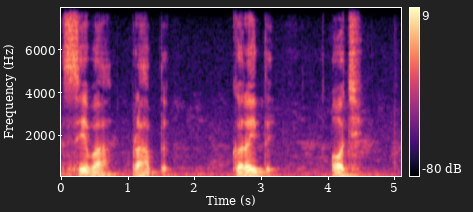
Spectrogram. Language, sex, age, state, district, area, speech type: Maithili, male, 45-60, Bihar, Muzaffarpur, rural, read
